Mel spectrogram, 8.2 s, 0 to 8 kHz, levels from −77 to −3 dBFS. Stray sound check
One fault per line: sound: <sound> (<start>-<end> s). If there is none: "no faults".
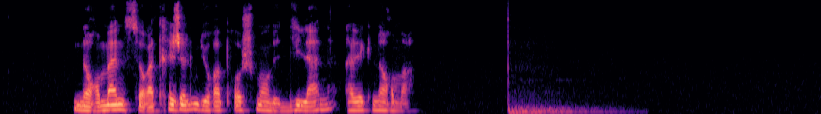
sound: thud (5.1-6.5 s)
